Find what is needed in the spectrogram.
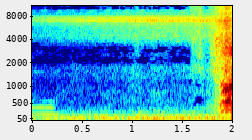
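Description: Quiet outdoor air with a faint, steady high-pitched insect drone. Near the end, water from a jug splashes down over a seated man and he cries out.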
